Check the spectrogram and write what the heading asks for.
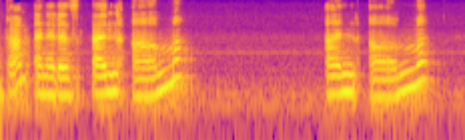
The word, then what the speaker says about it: homme: You'll notice it's got that silent H at the start of the word. Anytime you have a word initial H, it's going to be a silent H unless it's aspirated, and we hardly ever see that.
